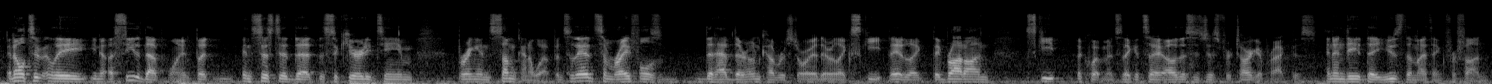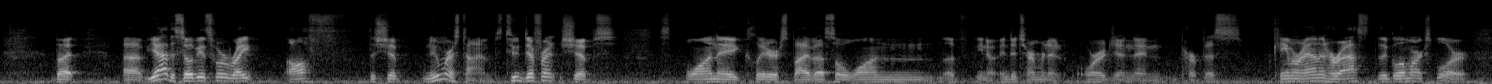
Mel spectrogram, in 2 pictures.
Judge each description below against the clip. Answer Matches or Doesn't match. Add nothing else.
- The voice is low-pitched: Matches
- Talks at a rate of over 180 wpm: Matches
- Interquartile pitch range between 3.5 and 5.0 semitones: Doesn't match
